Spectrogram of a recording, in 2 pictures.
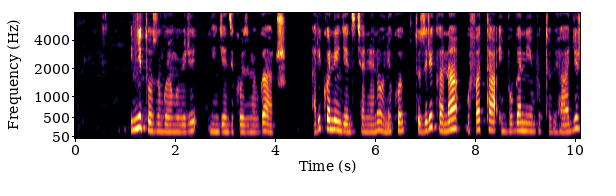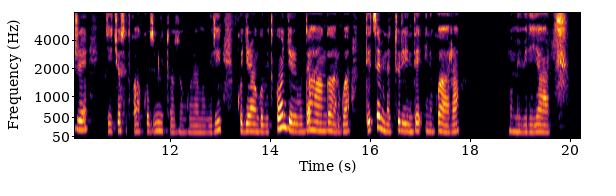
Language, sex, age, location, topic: Kinyarwanda, female, 18-24, Kigali, health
